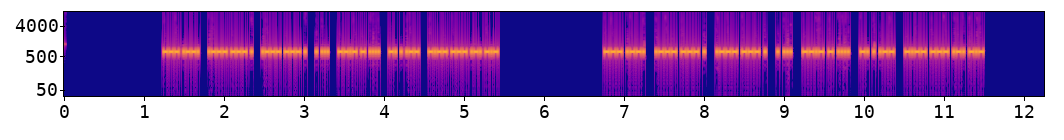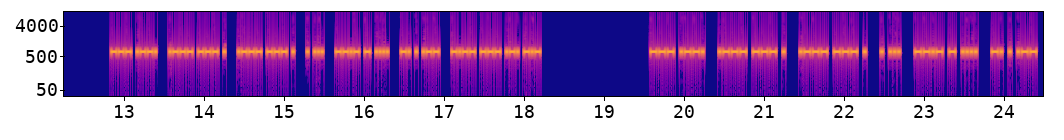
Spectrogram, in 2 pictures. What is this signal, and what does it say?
Morse code, heard as a keyed tone, about 58 wpm, 700 Hz. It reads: OP JOE JOE ES QTH NEW YORK OP JOE JOE ES QTH NEW YORK OP JOE JOE ES QTH NEW YORK OP JOE JOE ES QTH NEW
